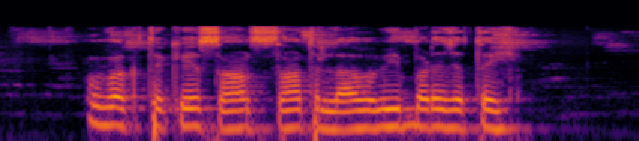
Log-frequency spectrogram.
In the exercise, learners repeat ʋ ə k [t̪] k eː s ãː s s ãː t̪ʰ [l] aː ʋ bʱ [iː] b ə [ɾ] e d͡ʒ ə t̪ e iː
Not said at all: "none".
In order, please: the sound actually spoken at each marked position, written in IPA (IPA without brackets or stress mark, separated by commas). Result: t̪, l, iː, ɽ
